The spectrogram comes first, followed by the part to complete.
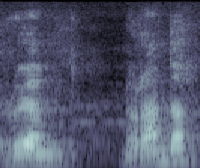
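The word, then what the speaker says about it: Rouyn-Noranda: My pronunciation is going to be terrible, but was it Ruan Noranda?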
